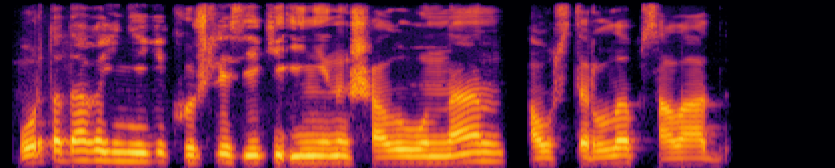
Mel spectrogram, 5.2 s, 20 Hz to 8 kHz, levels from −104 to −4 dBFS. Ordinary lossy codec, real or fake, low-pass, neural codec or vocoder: none; real; 7.2 kHz; none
